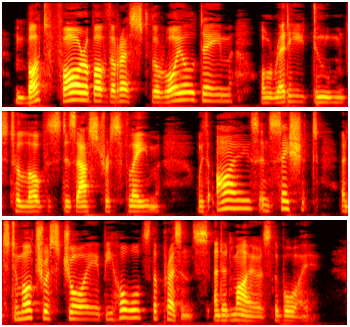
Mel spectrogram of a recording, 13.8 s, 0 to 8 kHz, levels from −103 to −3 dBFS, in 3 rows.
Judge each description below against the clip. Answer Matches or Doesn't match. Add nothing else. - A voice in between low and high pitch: Matches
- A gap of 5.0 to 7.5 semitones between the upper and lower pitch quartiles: Matches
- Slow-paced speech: Matches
